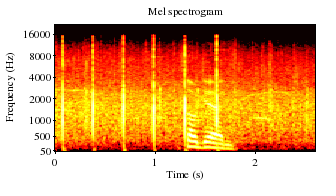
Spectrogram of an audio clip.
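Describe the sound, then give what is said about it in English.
Church audience applauding to welcome a newly launched campus: sharp claps in a steady, regular beat, with a voice speaking briefly. “Can we give them a huge round of applause?”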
